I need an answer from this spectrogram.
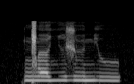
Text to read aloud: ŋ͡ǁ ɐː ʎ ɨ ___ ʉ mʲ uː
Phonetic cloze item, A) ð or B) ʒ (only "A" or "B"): B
